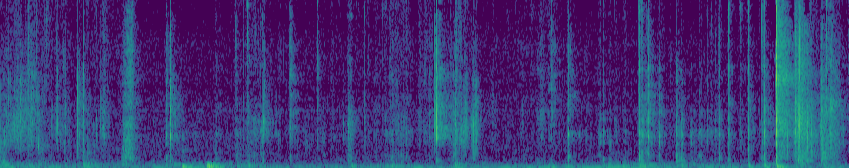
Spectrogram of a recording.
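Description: A utility-knife blade carves and scrapes shavings off the end of a solid, dry, hand-sized white oval bar of soap held in the hand. The result is quiet, bright, crisp scraping and crackling in short irregular bursts with almost no ring. One sharper, louder scrape comes near the end.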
